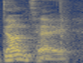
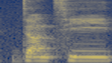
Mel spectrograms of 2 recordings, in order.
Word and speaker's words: Dunte: joke between us, because middle name is spelled D-U-N-T-E, and it's pronounced Dante, but everywhere he goes, people have this weird pronunciation of it. It's ranging from Dunty to Dunty, the way I pronounce it, to basically everything that's but the correct pronunciation.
